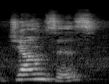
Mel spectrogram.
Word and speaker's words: Jones's: I added a syllable when I did that. Anytime you have a word that ends in S and you add another S, you automatically add another syllable, making it more difficult to pronounce.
